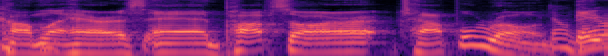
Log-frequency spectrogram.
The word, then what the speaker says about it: Chappell Roan: first name, pronounced Kamala, and the name of the Good Luck Babe singer is pronounced Chapel Road.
